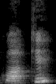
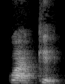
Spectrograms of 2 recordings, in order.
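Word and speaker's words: Joaquín: The Serafin is pronounced as Serafin. The second one, that is Joaquin, is pronounced as Joaquin.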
